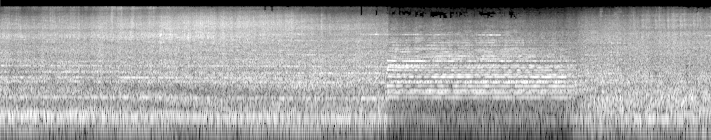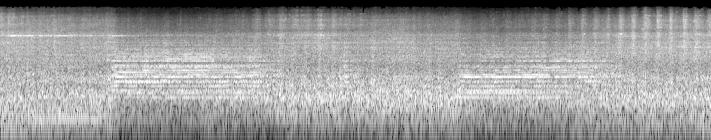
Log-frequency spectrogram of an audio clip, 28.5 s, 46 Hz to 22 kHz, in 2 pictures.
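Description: Empty coal train passing: the EMD SD70MAC diesel locomotive runs by, then empty open hopper cars roll past on steel wheels. The locomotive's horn sounds three blasts, about 8, 16 and 23 seconds in.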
